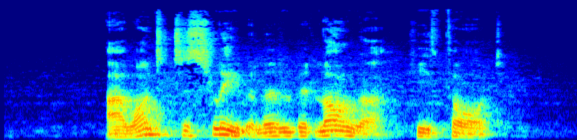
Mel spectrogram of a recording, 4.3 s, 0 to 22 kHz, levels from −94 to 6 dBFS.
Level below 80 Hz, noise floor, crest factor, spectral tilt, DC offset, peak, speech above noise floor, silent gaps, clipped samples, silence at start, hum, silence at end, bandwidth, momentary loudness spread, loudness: -54 dBFS; -67 dBFS; 16 dB; -7 dB/octave; under 0.1%; -2 dBFS; 50 dB; none; under 0.1%; 0.8 s; none; 0.65 s; 16 kHz; 9 LU; -17 LUFS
